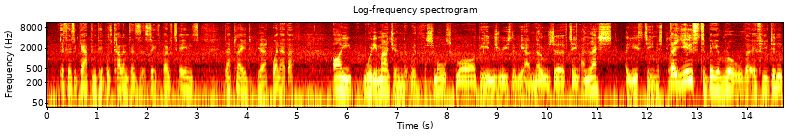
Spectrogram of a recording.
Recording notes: In the car studio. Stuck in a crowded Seale Hayne car park.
